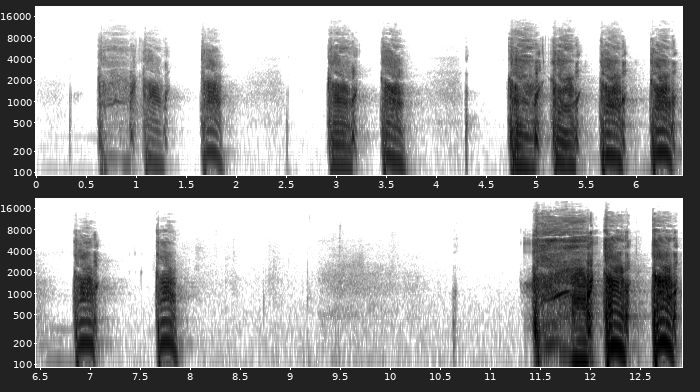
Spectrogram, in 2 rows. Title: Barking Cough Compilation 2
